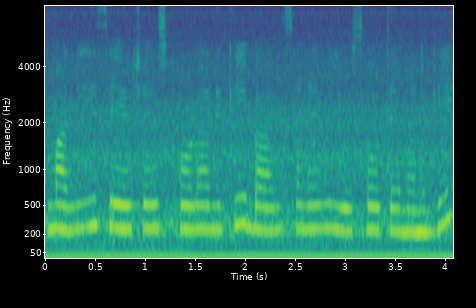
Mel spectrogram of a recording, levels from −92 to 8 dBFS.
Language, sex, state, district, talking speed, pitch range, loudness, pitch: Telugu, female, Andhra Pradesh, Visakhapatnam, 115 wpm, 240-255 Hz, -14 LUFS, 250 Hz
